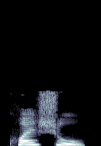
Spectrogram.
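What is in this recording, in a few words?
"宽恕", Mandarin Chinese; chinese-flashcards; hsk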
